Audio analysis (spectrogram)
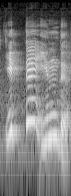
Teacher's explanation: நாவின் நுனி பல்லின் அடிப்பகுதியை தொடும் நிலையில் பிறப்பதால் இதனை பல்லின ஒலிகள் என்பர்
